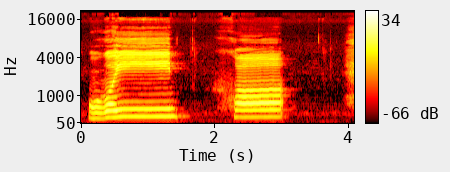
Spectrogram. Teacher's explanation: غین، خا، حلق کے اوپر والے حصے سے ادا ہوتے ہیں۔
